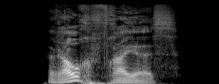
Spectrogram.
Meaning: strong/mixed nominative/accusative neuter singular of rauchfrei
- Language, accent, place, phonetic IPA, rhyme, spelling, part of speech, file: German, Germany, Berlin, [ˈʁaʊ̯xˌfʁaɪ̯əs], -aʊ̯xfʁaɪ̯əs, rauchfreies, adjective, De-rauchfreies.ogg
